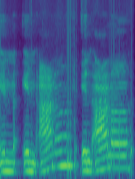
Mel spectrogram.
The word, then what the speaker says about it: Inanna: In Anna is spelled Inanna.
